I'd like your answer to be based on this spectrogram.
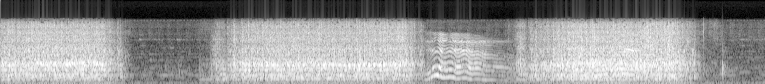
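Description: An overlocker sewing machine runs loudly on fabric in three long bursts, with brief gaps between them and a short spoken or vocal sound in one pause.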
